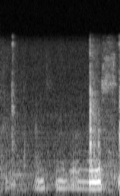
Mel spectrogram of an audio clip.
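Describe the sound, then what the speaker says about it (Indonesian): Quiet, sparse keystrokes tapped on a computer keyboard, a few soft clicks with a brief louder burst near the end, with faint voice-like murmuring underneath. "Kita ketik ya"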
